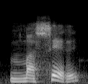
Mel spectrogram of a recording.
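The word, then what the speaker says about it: maaser: también tenemos el vocablo original hebreo tal como se escribe bien masser este vocablo hebreo va a ser significa Sencillamente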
